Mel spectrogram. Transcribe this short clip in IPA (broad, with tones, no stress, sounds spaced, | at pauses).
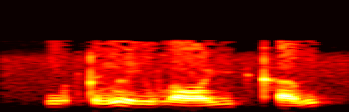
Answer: w ʊ˨ k̚ t̪ ɪ˨˥ ŋ l iː˨ w l ɔː˨˧ j | kʰ ɐ˨˥ w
